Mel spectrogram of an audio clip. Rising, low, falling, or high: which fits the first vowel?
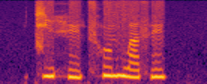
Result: high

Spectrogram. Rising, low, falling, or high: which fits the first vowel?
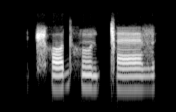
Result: rising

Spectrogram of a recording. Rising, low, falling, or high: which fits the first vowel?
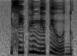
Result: rising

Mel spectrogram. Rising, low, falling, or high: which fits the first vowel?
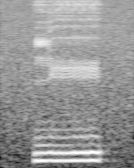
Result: high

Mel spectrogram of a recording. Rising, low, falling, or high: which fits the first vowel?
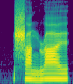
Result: falling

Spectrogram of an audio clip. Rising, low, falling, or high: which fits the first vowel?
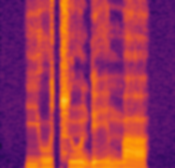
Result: high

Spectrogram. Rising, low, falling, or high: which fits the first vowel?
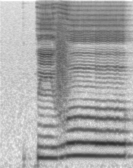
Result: low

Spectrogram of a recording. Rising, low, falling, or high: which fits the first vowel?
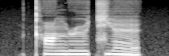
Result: high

